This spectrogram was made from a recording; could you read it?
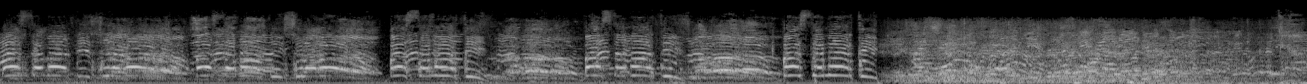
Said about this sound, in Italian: la clip che avete ascoltato è presa dal sito di repubblica.it, eh, racconta la marcia di ieri dei berretti rossi, dopo la strage dei braccianti di Foggia c'è stata una manifestazione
